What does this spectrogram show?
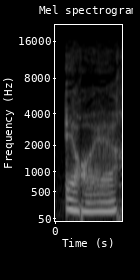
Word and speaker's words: RER: Can you pronounce that in French? RER.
